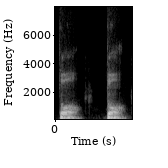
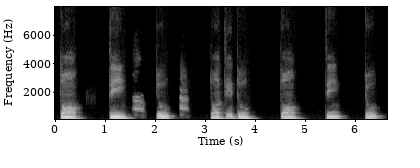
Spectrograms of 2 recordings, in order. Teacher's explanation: tip of the টাং touches gum of the upper টু front সামনের দুই দাঁতের গোড়ার সাথে লাগিয়ে সামনের দুই দাঁতের গোড়ার মধ্যে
